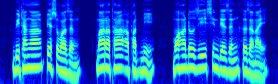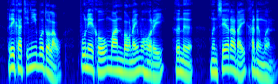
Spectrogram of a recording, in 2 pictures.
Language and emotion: Bodo, neutral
